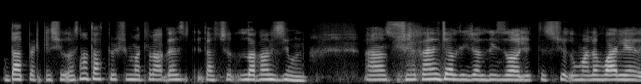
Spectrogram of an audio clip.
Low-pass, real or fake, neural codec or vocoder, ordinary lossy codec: none; fake; codec, 16 kHz, 1 kbps, FreqCodec, larger model; none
